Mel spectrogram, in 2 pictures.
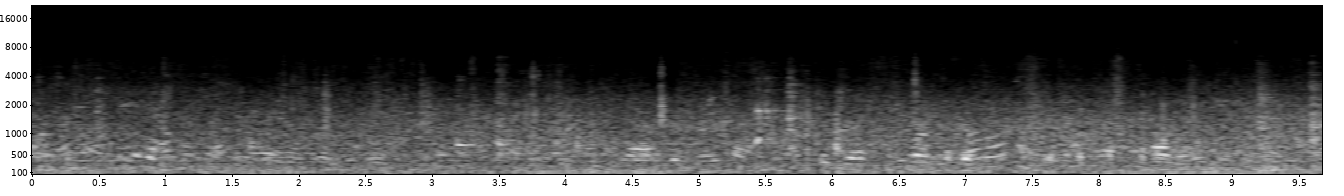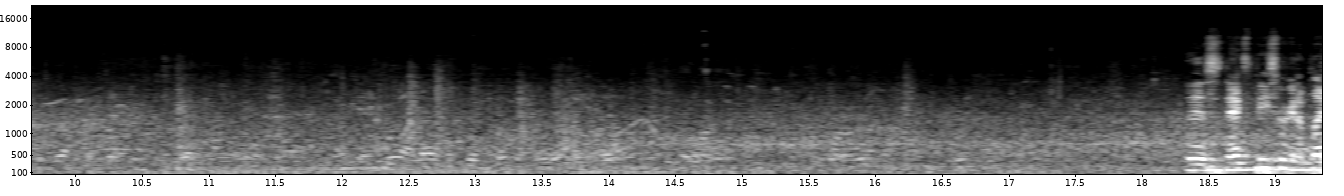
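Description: A crowd of adults murmurs quietly outdoors.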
